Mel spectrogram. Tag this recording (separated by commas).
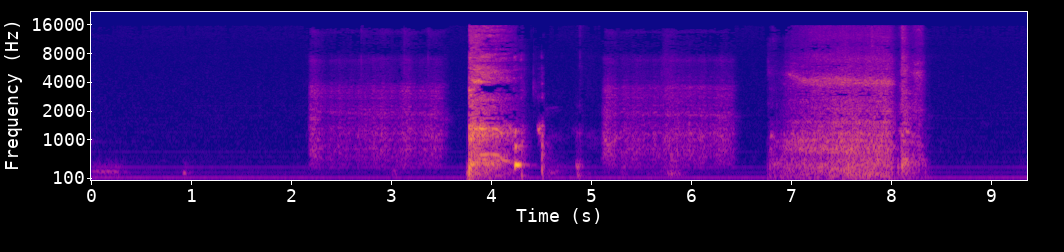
bird squawking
